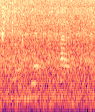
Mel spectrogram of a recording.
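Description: A waterfall roars as a constant, full-bodied rush of falling water close by, with voices faintly mixed into the noise.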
